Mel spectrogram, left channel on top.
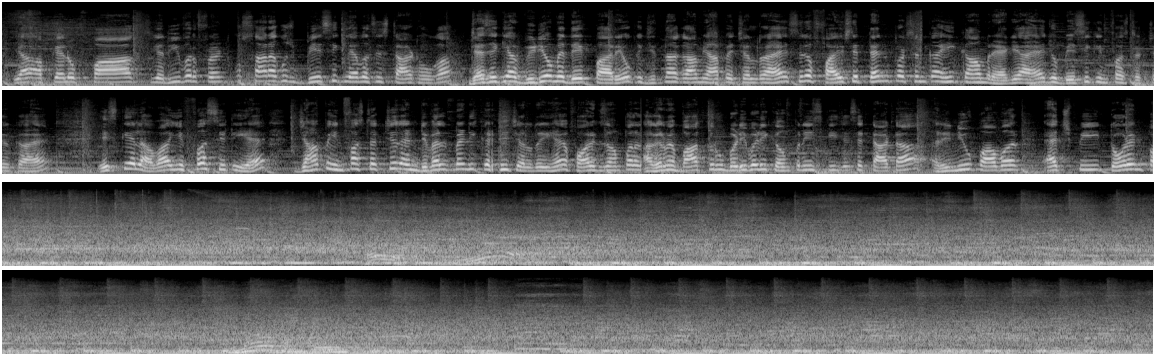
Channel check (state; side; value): different; both; correlation 0.00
